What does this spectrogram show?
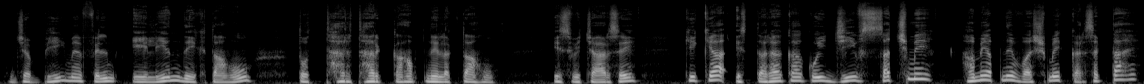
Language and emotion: Hindi, fearful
